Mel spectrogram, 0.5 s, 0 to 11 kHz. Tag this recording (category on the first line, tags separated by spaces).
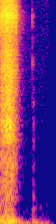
Speech > Solo speech
Voice-acting annoyed Neumann Video-game Mid-20s U67 Male Vocal upset FR-AV2 oneshot grumpy singletake talk Human Single-take dialogue Man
